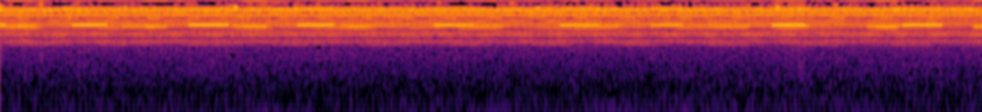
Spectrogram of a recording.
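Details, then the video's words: Many crickets sing in a mist-covered field; a constant high ringing drone carries louder chirp pulses lasting under half a second, returning unevenly roughly every second, with no other sounds standing out. "Tranquil Cricket Sounds In An Misty Field"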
